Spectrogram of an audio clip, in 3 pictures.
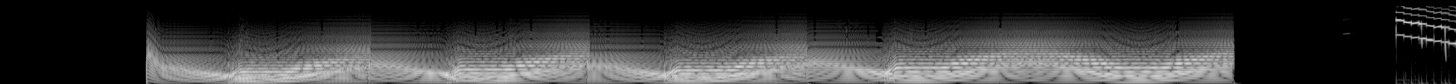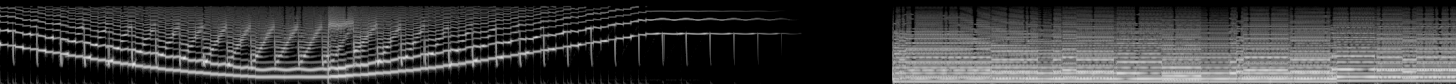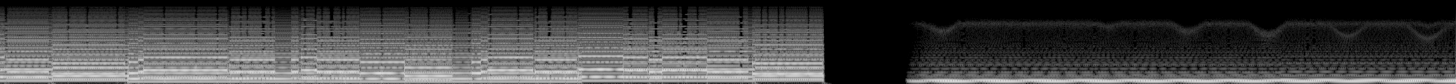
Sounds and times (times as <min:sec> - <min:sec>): Synthesizer: 0:01.5 - 0:12.4, 0:14.0 - 0:20.9, 0:23.5 - 0:37.4, 0:38.2 - 0:43.6.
